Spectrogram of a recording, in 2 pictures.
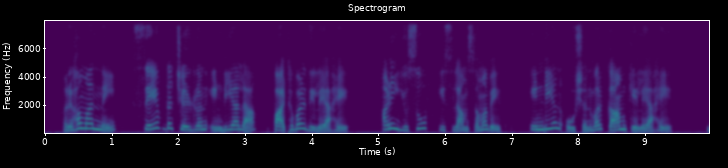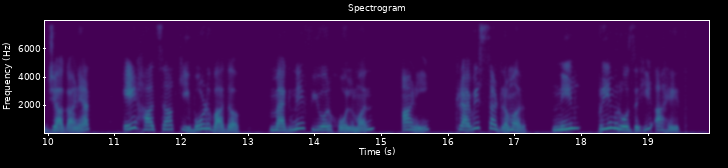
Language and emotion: Marathi, neutral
